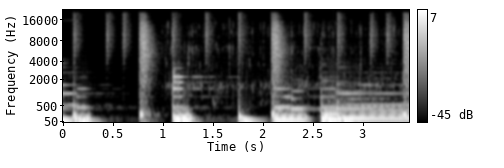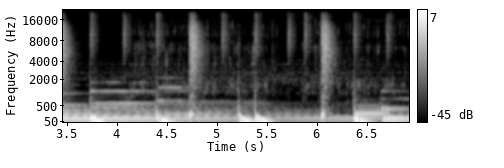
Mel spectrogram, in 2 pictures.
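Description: Drinks poured from a bottle into several glasses at a casual gathering of friends, with repeated short gurgling pours and glugs that rise and stop, close and clear with no talk over them.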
